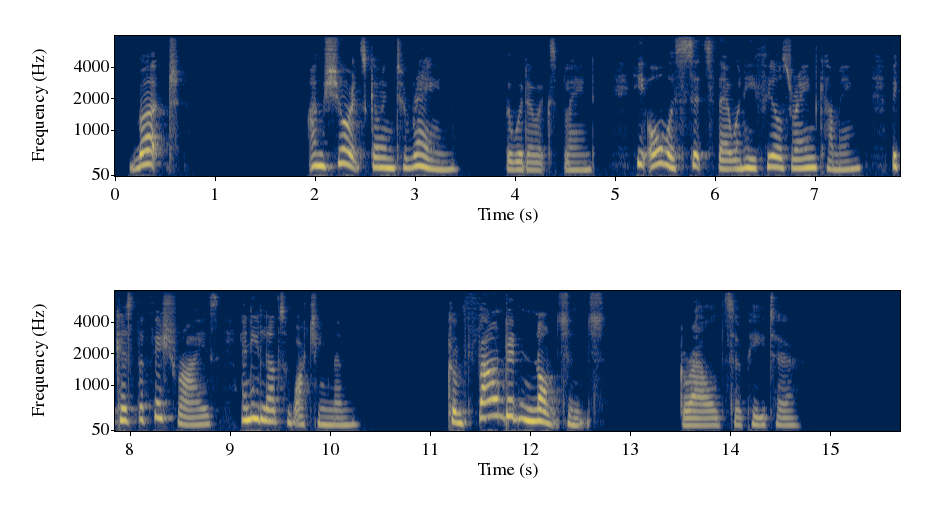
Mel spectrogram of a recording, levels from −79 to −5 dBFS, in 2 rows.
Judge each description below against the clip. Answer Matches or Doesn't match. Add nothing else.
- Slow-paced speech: Matches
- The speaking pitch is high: Matches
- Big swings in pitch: Matches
